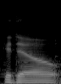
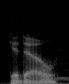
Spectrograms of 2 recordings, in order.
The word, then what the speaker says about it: Godot: a french play and how you pronounce godot in the play is how i'm saying it so it's not go dot anyone that says godot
